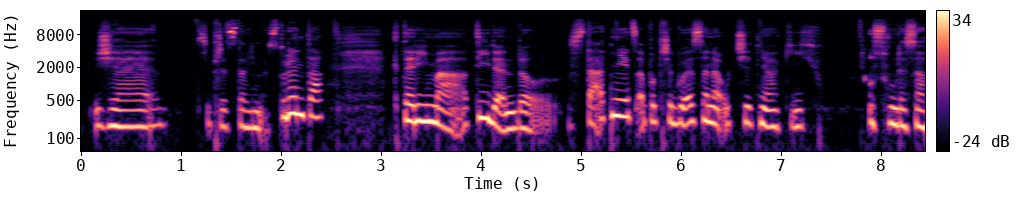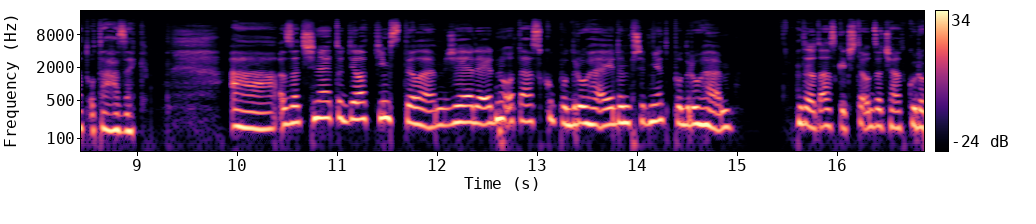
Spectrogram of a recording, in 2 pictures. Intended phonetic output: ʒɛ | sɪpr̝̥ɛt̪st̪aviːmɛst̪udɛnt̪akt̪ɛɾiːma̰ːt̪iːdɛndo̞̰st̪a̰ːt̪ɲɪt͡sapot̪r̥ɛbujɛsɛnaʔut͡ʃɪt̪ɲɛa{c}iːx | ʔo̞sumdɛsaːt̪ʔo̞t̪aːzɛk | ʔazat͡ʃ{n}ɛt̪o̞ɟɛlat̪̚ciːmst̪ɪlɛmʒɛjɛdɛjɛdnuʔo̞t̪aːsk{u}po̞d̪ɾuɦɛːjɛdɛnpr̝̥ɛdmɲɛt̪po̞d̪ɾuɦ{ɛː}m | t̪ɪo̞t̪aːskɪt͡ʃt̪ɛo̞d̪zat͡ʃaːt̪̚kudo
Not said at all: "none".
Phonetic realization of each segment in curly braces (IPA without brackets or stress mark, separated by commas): k, n, u, ɛː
